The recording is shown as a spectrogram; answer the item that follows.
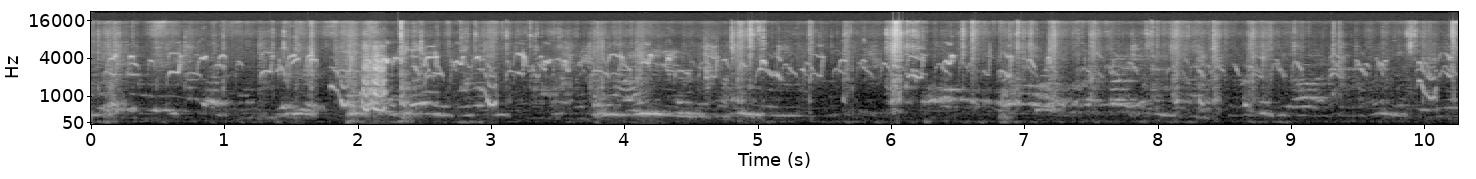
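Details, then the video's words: A brood of teetar (francolin) chicks keeps up a busy chorus of overlapping, wavering peeps and slurred chirps, some low and harmonic, others high and thin, with a couple of louder bursts along the way. "teetar bachy ki awaaz,Teetar Chicks Sounds, baby titar sound"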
